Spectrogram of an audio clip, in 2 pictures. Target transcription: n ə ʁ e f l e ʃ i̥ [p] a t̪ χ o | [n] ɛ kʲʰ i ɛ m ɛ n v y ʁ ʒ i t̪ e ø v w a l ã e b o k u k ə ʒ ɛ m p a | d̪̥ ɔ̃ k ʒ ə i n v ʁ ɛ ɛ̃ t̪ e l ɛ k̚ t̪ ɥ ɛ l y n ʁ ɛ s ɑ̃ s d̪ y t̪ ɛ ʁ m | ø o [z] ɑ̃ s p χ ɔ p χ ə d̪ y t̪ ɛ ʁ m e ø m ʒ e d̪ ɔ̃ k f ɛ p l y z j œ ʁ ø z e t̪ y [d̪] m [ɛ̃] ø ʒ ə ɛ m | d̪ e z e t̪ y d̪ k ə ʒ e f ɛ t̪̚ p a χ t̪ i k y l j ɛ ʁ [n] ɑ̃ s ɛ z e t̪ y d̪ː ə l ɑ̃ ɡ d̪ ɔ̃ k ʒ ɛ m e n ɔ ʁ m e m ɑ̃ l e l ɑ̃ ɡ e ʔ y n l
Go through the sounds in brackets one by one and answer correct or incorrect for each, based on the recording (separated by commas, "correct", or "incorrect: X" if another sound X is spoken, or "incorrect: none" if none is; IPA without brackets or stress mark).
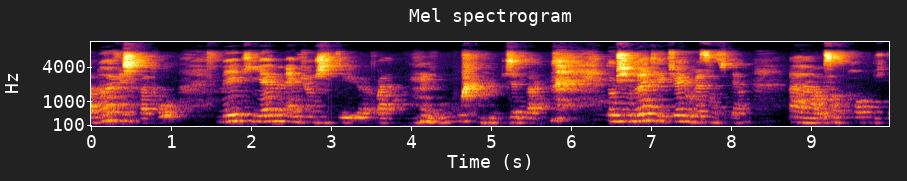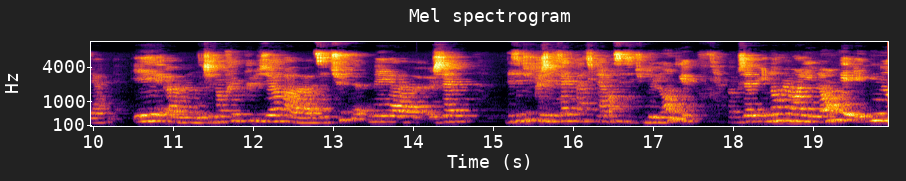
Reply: correct, incorrect: m, incorrect: s, correct, incorrect: ɛ, incorrect: m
